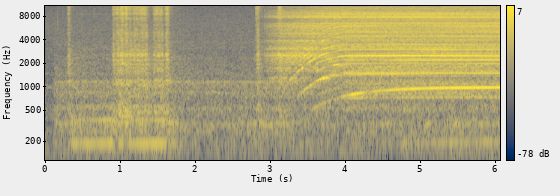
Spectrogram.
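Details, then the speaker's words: LTO-4 tape drive in a dedicated AMD Phenom X4 9600 server: a few short buzzing bursts, then a whine rises and settles into a steady tone as the tape spins up to speed; normal winding. "And there it goes. It's gonna bumble around there for a little bit."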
